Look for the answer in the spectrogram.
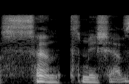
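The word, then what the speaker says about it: Ste. Michelle: Ska vi uttala det här? Chateau Saint-Michel eller vad säger man? – Saint-Michel. Saint-Michel till och med.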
